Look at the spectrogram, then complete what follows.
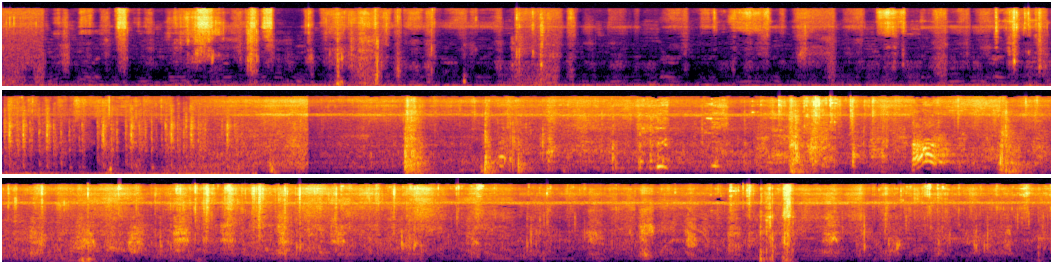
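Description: Police dog barking and whining in short excited calls, mostly in the second half, among clatter and rustle of handling and gear. A low steady rumble stops abruptly about ten seconds in.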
